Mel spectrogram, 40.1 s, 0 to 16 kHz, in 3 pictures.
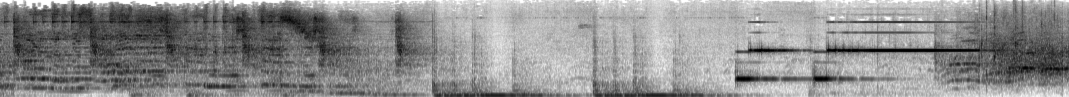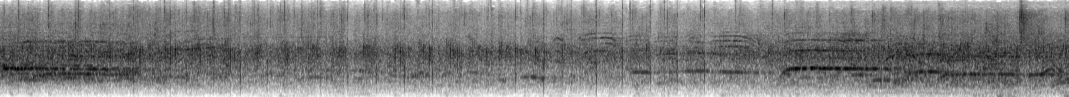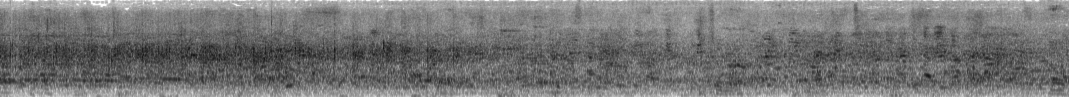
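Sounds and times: dance music: 0.0 - 9.2
crowd applauding and cheering: 11.6 - 33.6.

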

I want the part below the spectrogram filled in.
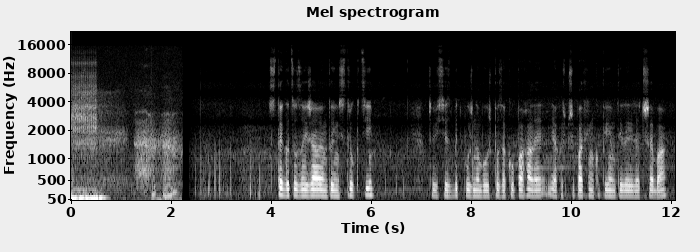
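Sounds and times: breathy snort of laughter: 1.6 - 2.2.

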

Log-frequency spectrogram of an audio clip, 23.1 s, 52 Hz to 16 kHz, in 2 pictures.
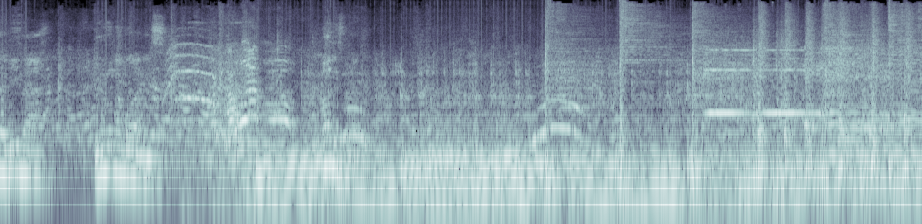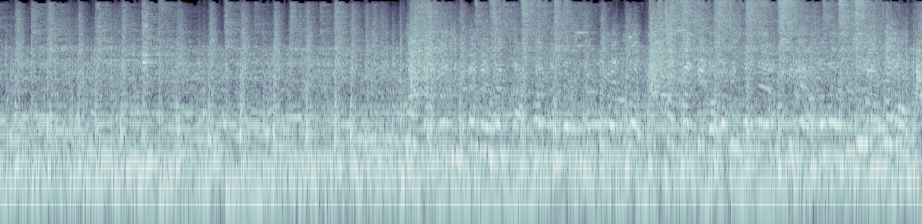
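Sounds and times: punk band playing: 0.0 - 23.0.

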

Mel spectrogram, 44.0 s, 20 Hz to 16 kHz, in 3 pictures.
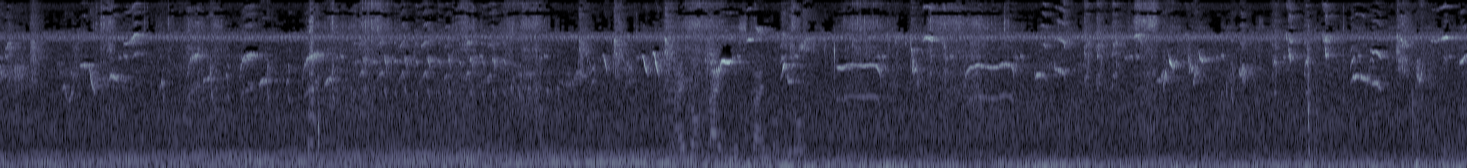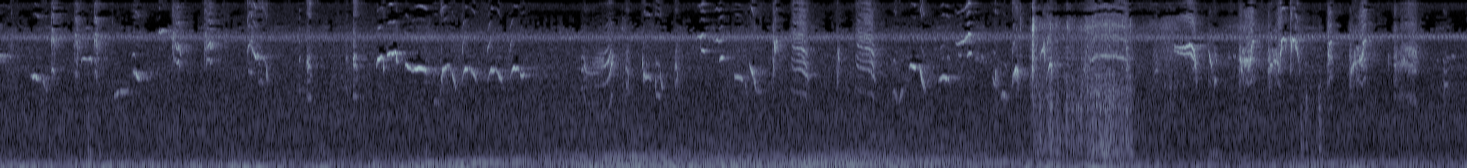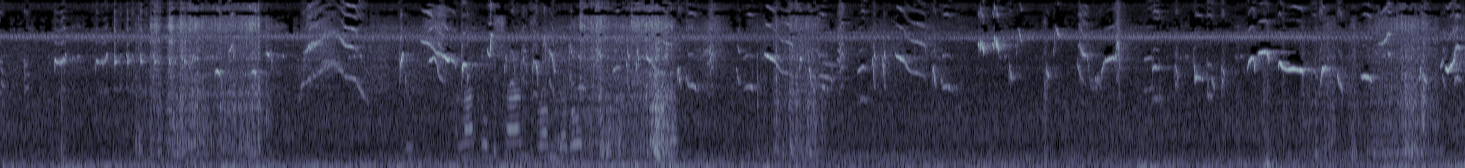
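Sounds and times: small birds chirping: 0.0 - 43.9.

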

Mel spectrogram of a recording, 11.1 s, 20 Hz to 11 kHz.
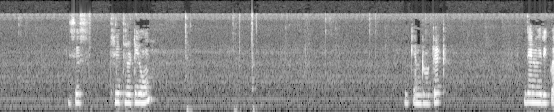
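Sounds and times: low steady hum: 0.0 - 11.0
keyboard and mouse clicks: 3.7 - 3.9, 4.6 - 5.2, 6.4 - 7.6.

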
